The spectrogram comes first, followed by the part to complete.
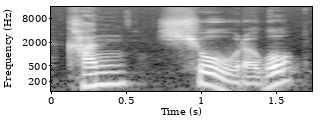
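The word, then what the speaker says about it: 干渉: 내버려 뒀으면 좋겠다라는 뜻이에요 그래서 간섭이라는이 한자는 간 쇼라고 2번과 같이 음독으로 읽게 됩니다 그래서 간자는 그대로 칸 이렇게 읽으면 된는데 그죠요 자가 그죠 아 이렇게 쇼로 읽는다는 것을이 단어를 모르면 사실은 조금 찾아내기가 힘든데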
